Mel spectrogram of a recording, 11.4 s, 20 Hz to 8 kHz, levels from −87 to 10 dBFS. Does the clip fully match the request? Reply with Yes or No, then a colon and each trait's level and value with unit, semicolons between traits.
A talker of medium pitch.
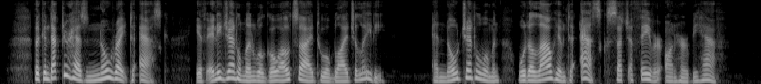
Yes: medium, 170 Hz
